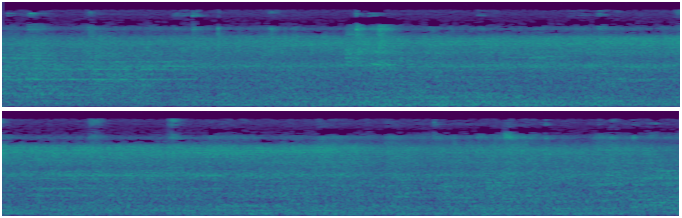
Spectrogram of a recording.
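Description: Steady low rumble of an underground train, with no clear clatter or squeal.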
